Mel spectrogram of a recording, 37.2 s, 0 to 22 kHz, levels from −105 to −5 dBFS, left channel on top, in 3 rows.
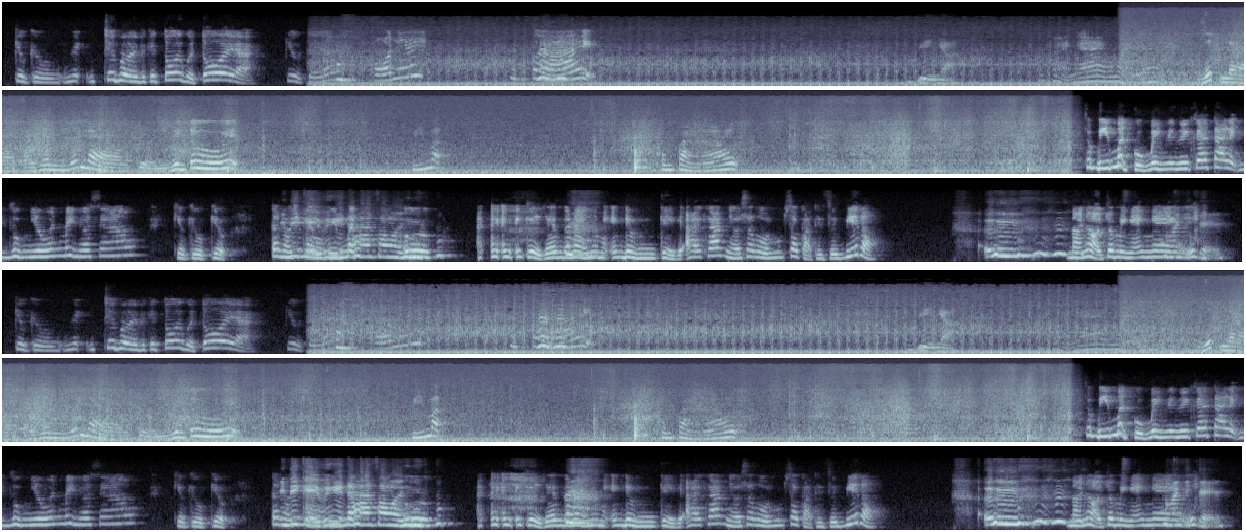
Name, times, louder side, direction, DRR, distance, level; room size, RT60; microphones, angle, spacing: voice 1, 0.1-2.5 2.9-3.4 3.7-4.2 5.2-5.9 10.4-14.8 18.9-19.8 23.2-26.2 26.6-27.1 27.5-28.4 28.9-29.1 29.7-33.6 35.5-36.8, left 3 dB, 30° left, 0.7 m, -31 dB
sound 1, 3.0-17.9, right 5 dB, 85° right, 0.7 m, -37 dB
voice 2, 5.1-5.8 9.0-9.7 11.8-12.0 16.5-17.0 27.6-29.3 29.7-30.2 30.5-30.9 34.3-35.7 36.4-37.1, right 3 dB, 40° right, 0.7 m, -31 dB
sound 2, 11.2-23.1, right 1 dB, 10° right, 1.3 m, -34 dB
17.0 x 8.1 x 4.1 m
head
